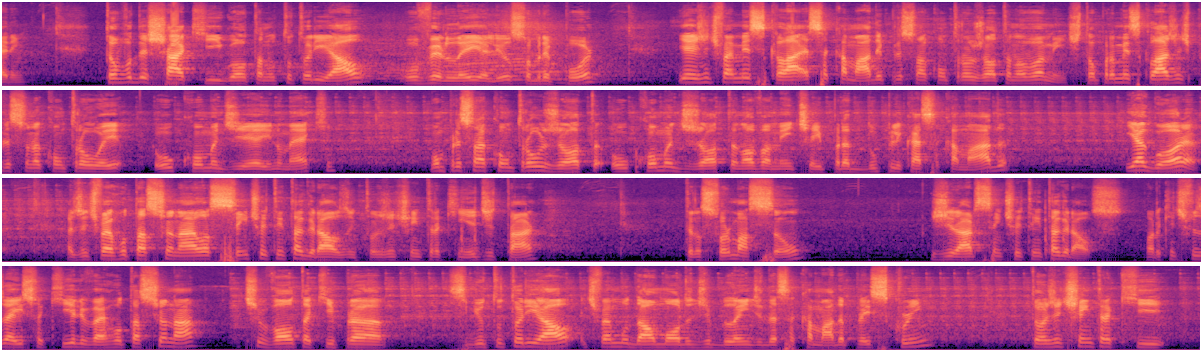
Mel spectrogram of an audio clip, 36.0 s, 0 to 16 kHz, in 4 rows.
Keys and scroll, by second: 0.7 alt+Left, 6.4 alt+Right, 11.1 super+e, 15.7 super+j, 17.9 alt+Left, 19.3 alt+Right.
